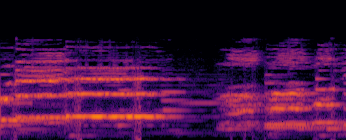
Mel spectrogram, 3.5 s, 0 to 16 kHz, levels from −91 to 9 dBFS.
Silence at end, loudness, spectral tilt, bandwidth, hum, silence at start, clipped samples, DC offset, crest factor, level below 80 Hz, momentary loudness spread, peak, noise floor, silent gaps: 0 s; -26 LUFS; -5.5 dB/octave; 5.8 kHz; none; 0 s; under 0.1%; under 0.1%; 14 dB; -70 dBFS; 16 LU; -12 dBFS; -47 dBFS; none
